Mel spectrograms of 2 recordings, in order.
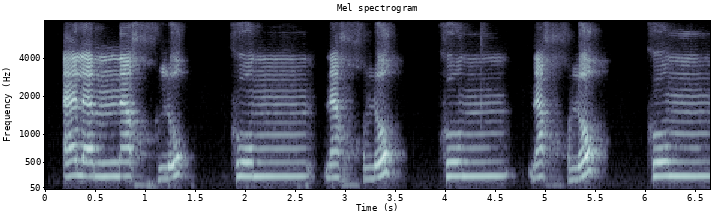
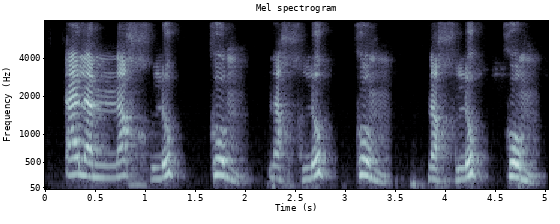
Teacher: أما القول الثاني وهو الراجح الإدغام الكامل فهو ألم نخلقكم كاف مشددة فقط، ولا أثر للقاف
